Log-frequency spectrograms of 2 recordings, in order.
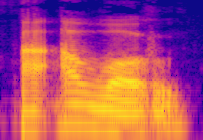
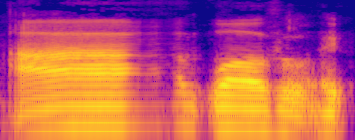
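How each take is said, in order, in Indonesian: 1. Dua hamzah terdengar terpisah di awal. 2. Pembukaannya satu vokal panjang yang menyatu. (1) "dari kata apa? Allahu napa?" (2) "Kemudian diidgham kan jadi apa?"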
